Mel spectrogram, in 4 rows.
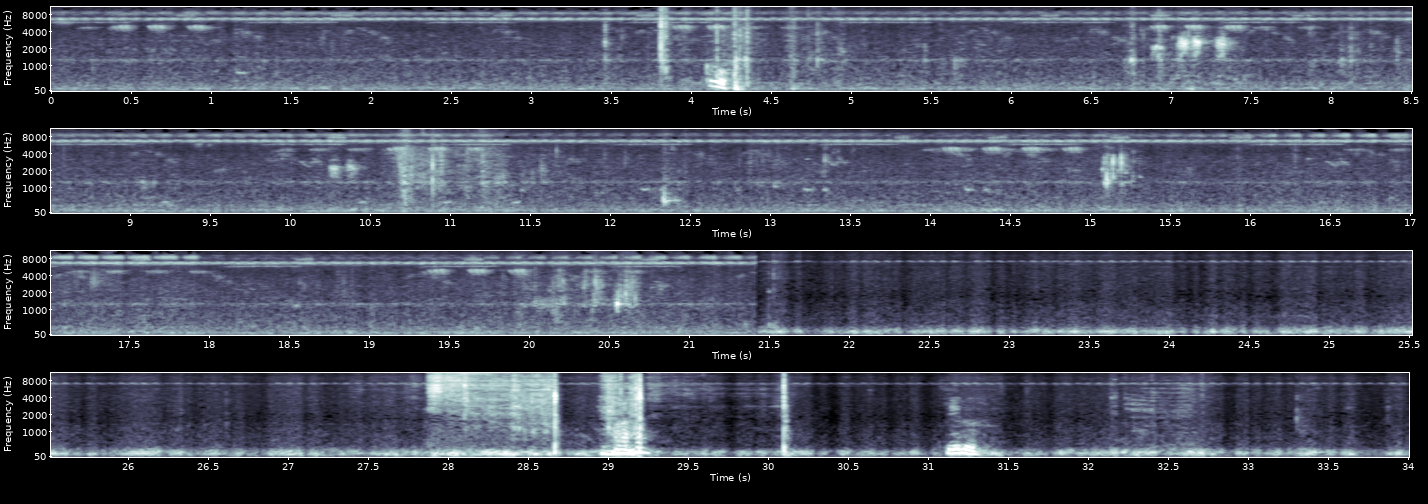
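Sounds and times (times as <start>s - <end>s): high-pitched insect trilling: 0.0s - 21.4s.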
